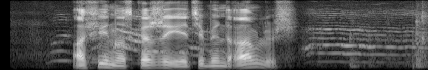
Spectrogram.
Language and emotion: Russian, neutral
